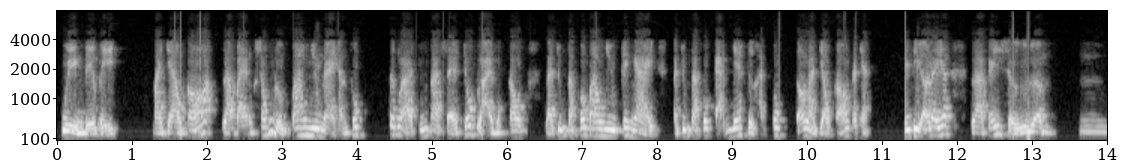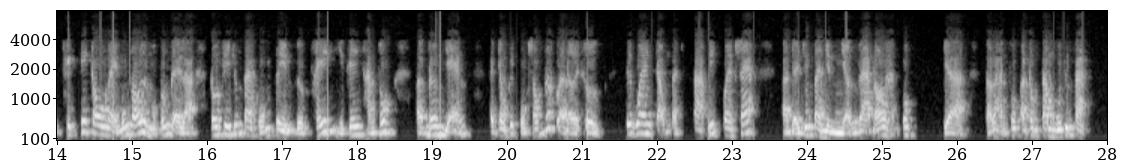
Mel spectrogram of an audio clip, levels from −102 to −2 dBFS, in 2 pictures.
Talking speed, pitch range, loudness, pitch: 255 wpm, 160-240 Hz, -18 LUFS, 185 Hz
